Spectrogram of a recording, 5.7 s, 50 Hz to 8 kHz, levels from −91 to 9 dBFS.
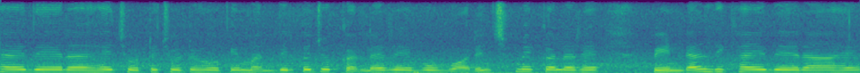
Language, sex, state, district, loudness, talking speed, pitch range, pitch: Hindi, female, Delhi, New Delhi, -14 LUFS, 230 wpm, 215-240 Hz, 225 Hz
